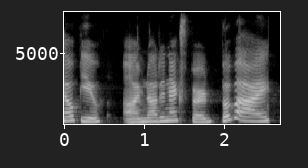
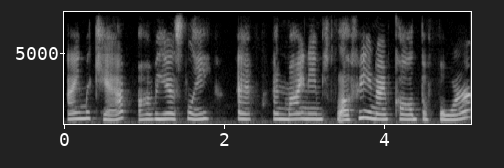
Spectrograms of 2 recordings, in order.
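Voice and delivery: high squeaky little cat character; high-pitched cartoon kitty; cat caller voice; 6 semitones higher than usual. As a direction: play a small cat calling in. Caller plays cat Fluffy.

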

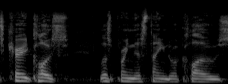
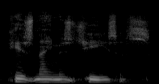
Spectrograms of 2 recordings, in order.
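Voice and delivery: slow, whispered softly; breathy awe; reverent whisper; 4 semitones lower, 4 dB quieter, slower than usual. Acted. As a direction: hush it like a secret. Whispered within prayer.

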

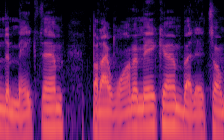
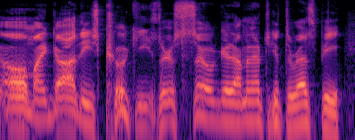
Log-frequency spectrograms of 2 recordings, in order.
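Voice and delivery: gushing neighbour; 6 semitones higher than usual. Retold or imitated. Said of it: "He's like".

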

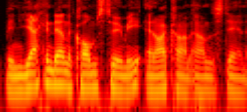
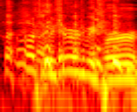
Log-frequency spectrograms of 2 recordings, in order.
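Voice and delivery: high, loud mock-Irish catchphrase; 11 dB louder than usual. Co-host riffing on the Irish boxing one, mock Irish. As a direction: burst into a hammed-up Irish accent.

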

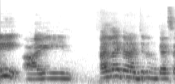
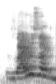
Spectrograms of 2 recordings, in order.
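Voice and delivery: ordinary delivery

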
